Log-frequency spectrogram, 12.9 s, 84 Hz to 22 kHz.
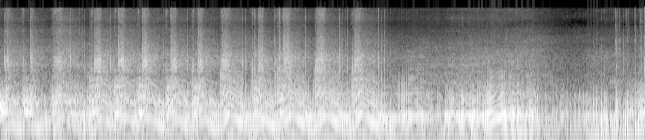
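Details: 2007 Honda CRF150RB dirt bike reassembled after buying as a basket case, with water found in it and new stator ordered; quick crisp throttle blips about twice a second, then a clean steady idle with no misses; normal running.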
